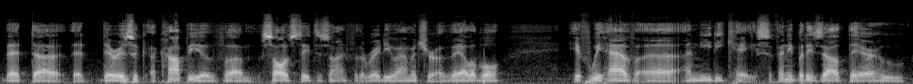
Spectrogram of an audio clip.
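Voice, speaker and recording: A man with a notably deep voice hosts a casual solo podcast. He rambles along haltingly, often pausing and restarting his sentences as he works through his notes. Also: steady tone. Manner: halting, rambling delivery with frequent pauses and restarts. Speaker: podcast host. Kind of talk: casual solo podcast talk about ham radio.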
